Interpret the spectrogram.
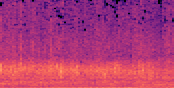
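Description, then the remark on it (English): An audience at a church service claps together as a clap offering to Jesus, a dense, steady wash of applause that holds at an even loudness throughout, with faint voices mixed in beneath the clapping. “Somebody come on, give a big clap offering to Jesus.”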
